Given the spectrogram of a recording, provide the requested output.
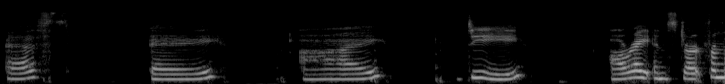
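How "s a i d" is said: letters spaced out one by one; spelling out letters. Shown as a demonstration. Teacher spelling a sight word while tracing, slow. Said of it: "let's trace the word said".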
